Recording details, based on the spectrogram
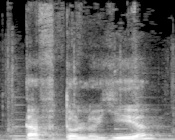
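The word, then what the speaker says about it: ταυτολογία: En el segundo caso se pueden pronunciar como af, ev, como por ejemplo en las palabras taftología, que significa tautología, o en la palabra lefgemia, que significa leucemia.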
